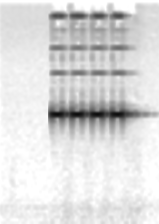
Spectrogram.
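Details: Small home smoke alarm kept close by, during a round of smoke and CO alarm tests: eight quick shrill high-pitched beeps in under a second, then silence; the alarm sounds properly on test.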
